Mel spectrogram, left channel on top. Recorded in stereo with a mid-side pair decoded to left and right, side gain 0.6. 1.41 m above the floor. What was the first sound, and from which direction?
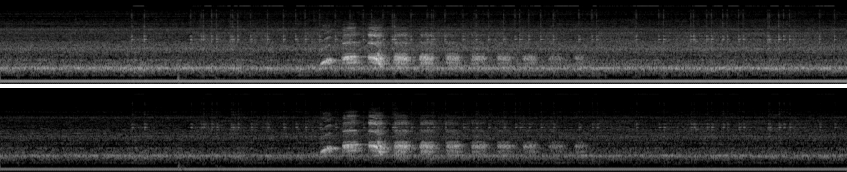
A machine running, 65° left.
